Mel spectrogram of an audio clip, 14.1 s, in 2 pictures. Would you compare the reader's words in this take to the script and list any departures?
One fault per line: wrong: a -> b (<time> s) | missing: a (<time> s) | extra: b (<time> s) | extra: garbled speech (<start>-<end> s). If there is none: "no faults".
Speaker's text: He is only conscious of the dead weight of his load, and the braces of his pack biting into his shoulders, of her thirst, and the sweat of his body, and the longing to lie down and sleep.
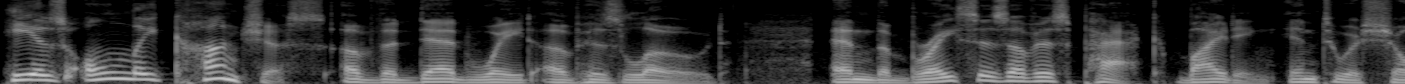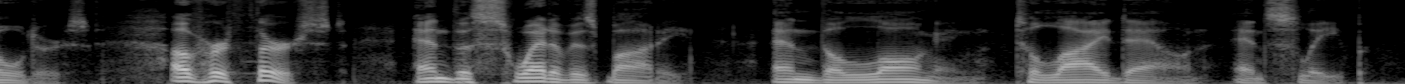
no faults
